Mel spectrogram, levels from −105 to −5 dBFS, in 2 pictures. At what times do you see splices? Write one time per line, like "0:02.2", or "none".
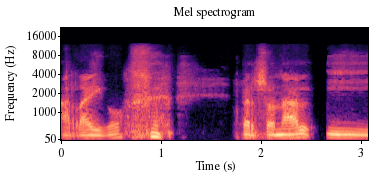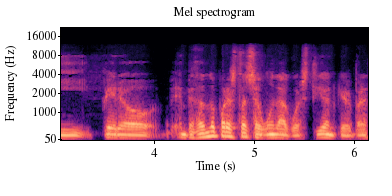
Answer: none

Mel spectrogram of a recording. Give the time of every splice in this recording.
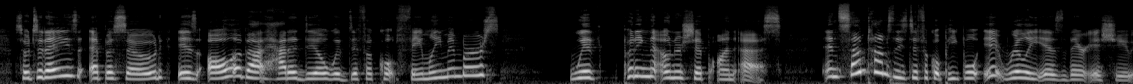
0:01.7

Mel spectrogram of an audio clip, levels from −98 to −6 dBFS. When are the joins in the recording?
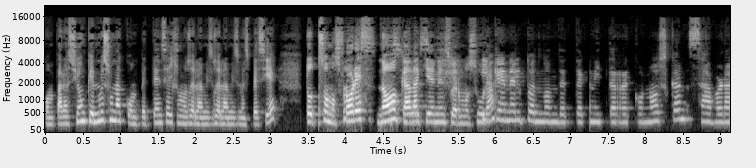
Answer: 0:01.7
0:02.3
0:03.7
0:06.4
0:07.3

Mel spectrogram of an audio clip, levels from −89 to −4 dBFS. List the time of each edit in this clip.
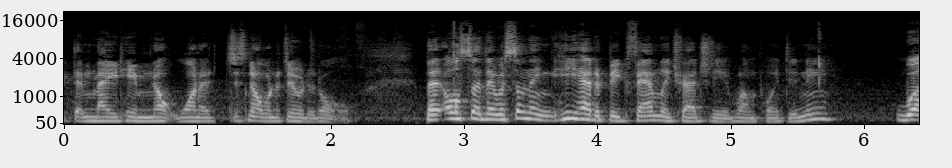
0:01.1

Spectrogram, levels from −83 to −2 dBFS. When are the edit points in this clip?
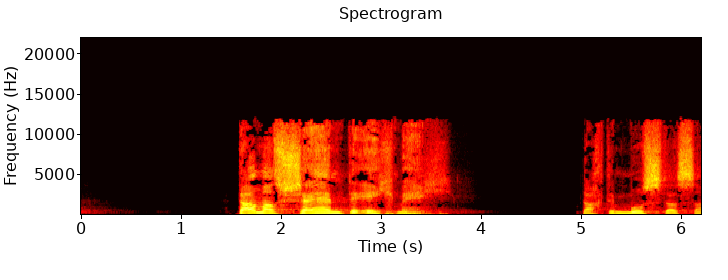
none

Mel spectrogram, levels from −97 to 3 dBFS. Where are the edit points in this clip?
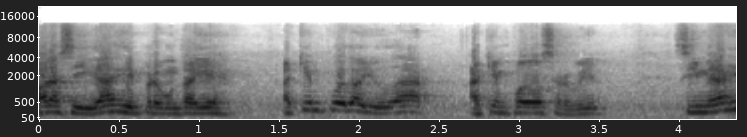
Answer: none

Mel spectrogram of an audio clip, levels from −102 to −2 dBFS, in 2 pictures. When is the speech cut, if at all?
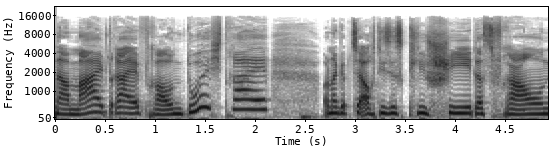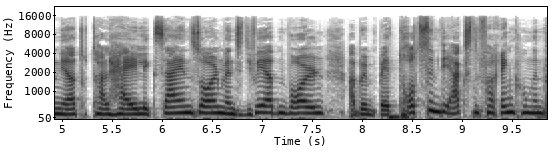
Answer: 0:06.9

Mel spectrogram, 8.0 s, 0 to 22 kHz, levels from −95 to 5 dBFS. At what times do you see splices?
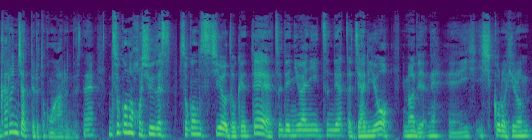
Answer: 0:02.6
0:06.0

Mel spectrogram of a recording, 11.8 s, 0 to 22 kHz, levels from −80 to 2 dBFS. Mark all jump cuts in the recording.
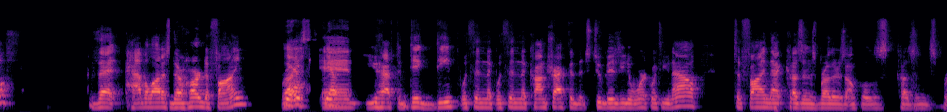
0:02.1
0:03.9
0:06.2

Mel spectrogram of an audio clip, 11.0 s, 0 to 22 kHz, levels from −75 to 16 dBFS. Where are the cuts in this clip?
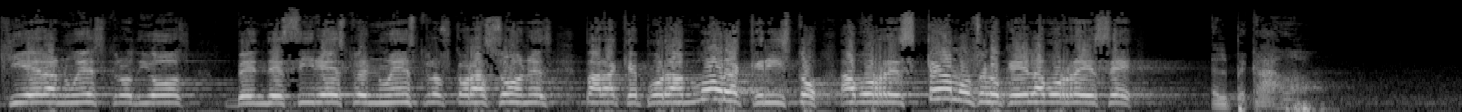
none

